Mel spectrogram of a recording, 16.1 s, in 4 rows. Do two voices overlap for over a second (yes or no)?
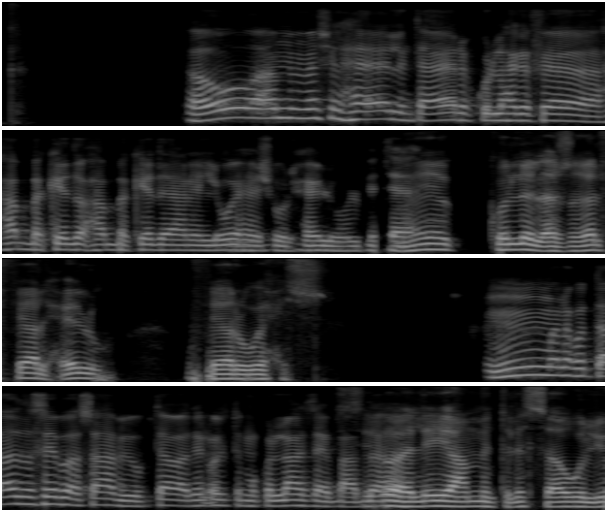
no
